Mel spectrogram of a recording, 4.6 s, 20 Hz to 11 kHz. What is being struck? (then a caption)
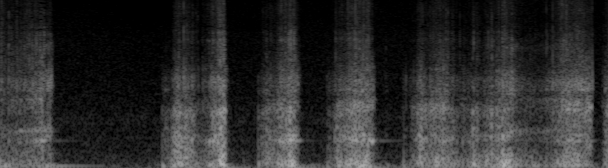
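Foam microphone windscreens. Long glittery manicured nails of both hands scratch and rub two small, soft, porous black foam windscreens on the mic capsules of a Tascam DR-40X recorder. Seven deep, muffled scraping strokes are heard, a short one followed by a pause and then six more in a loose, uneven rhythm. Each stroke is a low, rough rasp with a bassy thump.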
